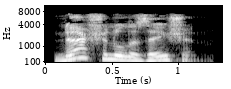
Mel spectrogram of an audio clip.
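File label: "nationalisation", British English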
